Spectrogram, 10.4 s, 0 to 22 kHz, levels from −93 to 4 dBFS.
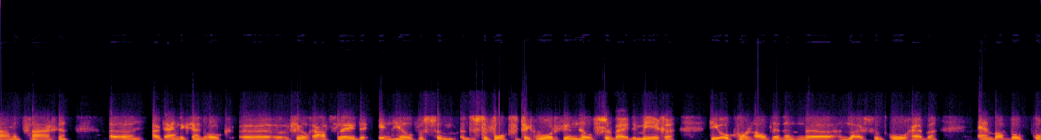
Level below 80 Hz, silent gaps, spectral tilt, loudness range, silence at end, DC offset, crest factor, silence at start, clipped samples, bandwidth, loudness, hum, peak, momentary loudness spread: -70 dBFS; none; -7.5 dB/octave; 2 LU; 0 s; under 0.1%; 16 dB; 0 s; under 0.1%; 7 kHz; -25 LUFS; none; -10 dBFS; 5 LU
